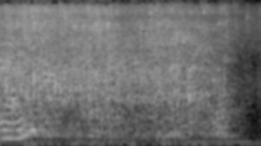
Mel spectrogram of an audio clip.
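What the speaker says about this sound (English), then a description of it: "So you just gotta pour the water into the side." Water splashes and trickles steadily as it is poured into the side reservoir of a wet tile saw, a continuous close wash of liquid that tapers off near the end.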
